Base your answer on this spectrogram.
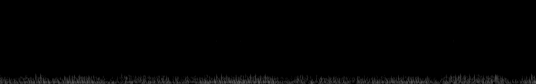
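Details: Morning cuddle with F2 Savannah cat Kumba, purring loudly; an even, low-pitched continuous purr swelling and easing in gentle cycles about every one and a half seconds, with light soft rustling overhead.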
